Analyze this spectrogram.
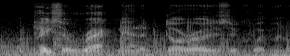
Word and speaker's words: Dorrough: piece of rack mounted doro's equipment or DeRose however you want I've always known as Doros okay that's how I've pronounced it but these are just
